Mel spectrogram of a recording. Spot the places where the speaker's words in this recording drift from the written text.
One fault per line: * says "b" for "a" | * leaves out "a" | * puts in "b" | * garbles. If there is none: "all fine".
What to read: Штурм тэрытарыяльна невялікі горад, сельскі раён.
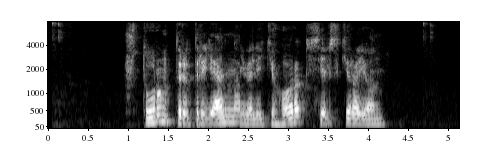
all fine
